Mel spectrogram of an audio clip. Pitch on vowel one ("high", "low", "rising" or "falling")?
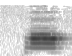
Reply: high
